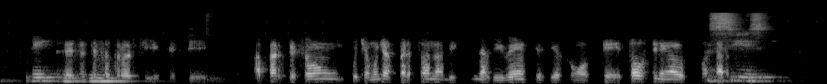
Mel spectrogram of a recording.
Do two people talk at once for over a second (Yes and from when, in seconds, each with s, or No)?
No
